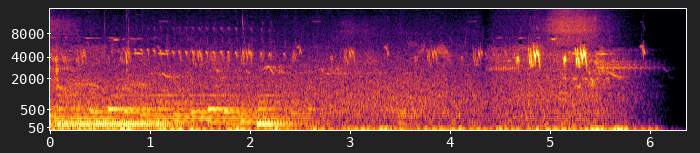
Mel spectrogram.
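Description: A held low music chord fades away over the first three seconds. Small birds chirp and call throughout, with a cluster of sharper chirps near the end.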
